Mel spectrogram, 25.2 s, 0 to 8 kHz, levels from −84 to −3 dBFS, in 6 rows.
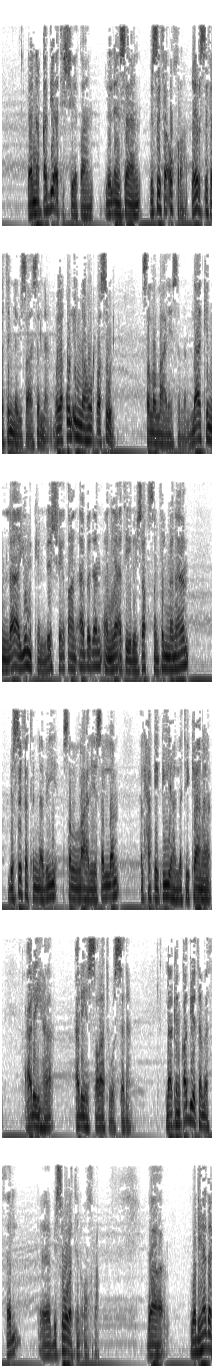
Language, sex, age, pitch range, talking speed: Indonesian, male, 50-69, 95-120 Hz, 120 wpm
